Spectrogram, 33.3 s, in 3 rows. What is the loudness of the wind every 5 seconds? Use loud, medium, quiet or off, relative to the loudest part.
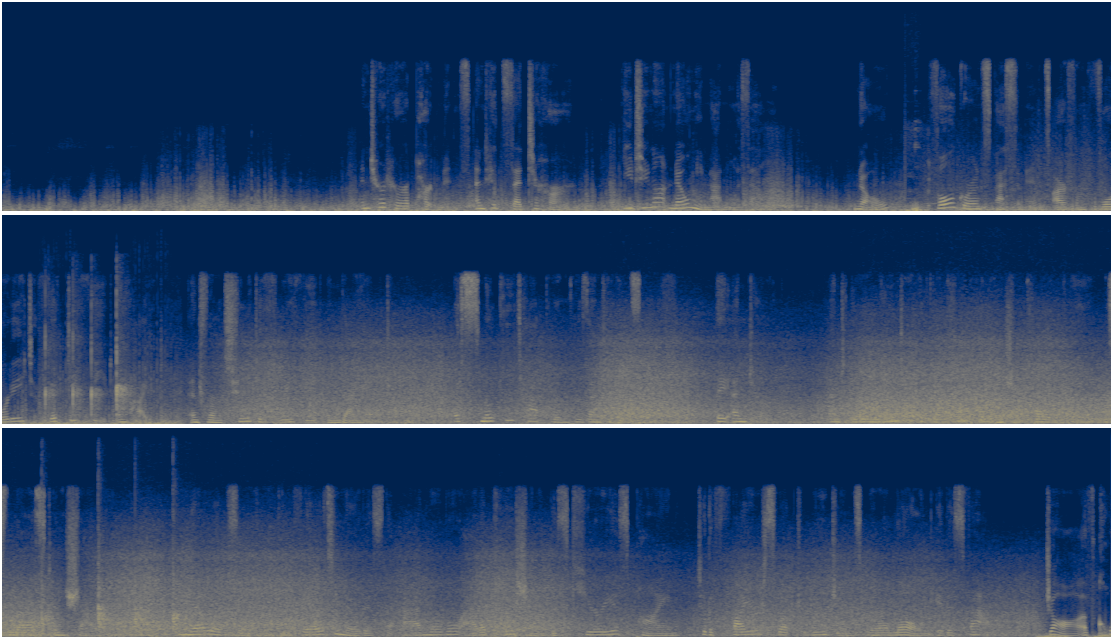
medium, medium, medium, loud, loud, medium, medium.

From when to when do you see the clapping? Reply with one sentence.
You can hear the clapping from 11.5 to 12.4 s and from 22.6 to 24.1 s.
